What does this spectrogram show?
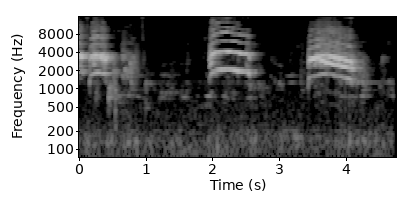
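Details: Greater green leafbird giving strange calls: harsh, nasal squawks with bright stacked harmonics, three bursts roughly a second and a half apart, each falling slightly in pitch, in quiet surroundings.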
